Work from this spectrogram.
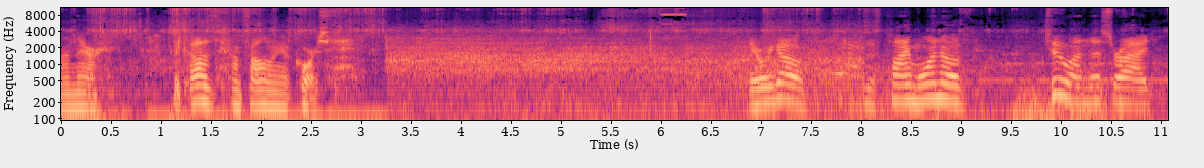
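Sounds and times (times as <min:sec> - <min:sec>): short high beep: 0:05.5 - 0:06.4.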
